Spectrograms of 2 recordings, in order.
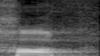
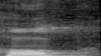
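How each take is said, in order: First: हॉप said with a short open aw, like hop; teacher's short-vowel model. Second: होप said with a long closed oh, like hope; teacher's long-vowel model. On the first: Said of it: "दो consonant के बीच में जब ओ आएगा तो वो ओ पढ़ाता है". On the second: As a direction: let the oh in होप ring long. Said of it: "लेकिन इस ई के चलते क्या पढ़ाएगा?". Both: Shown as a demonstration.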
